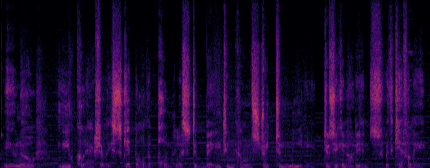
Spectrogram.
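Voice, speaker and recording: An actor playing a courteous, enigmatic and smoothly cunning gentleman in a video game, formal and theatrical in manner. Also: low voice, heavily acted. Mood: gracious, sly. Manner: formal, polite, unhurried and theatrical. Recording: background music behind the voice.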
